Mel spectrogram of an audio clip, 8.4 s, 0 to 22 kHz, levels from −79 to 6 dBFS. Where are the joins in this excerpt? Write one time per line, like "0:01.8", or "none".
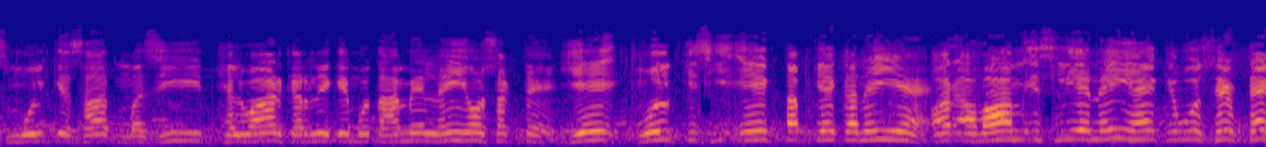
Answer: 0:01.4
0:04.1
0:06.2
